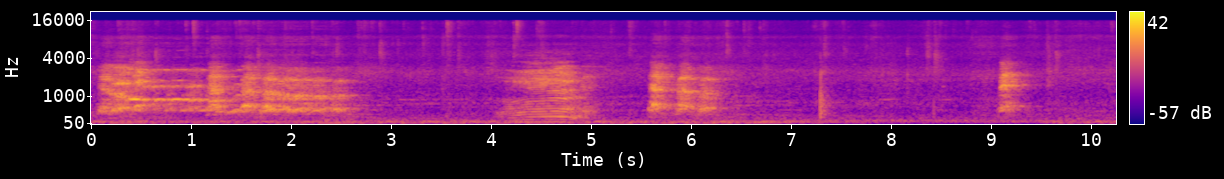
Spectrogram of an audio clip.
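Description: Calves moo and bleat loudly nearby.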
